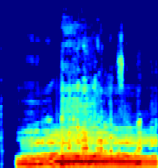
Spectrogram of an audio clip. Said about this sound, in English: Oh, that was great. That was great. The special effects budget on this thing. For those listening on the audio only podcast, Tony has just caused the doors to spring open as if by magic.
